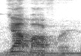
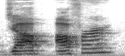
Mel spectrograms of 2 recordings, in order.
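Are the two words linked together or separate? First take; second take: linked; separate. First: The final consonant joins the next vowel. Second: The two words are said separately.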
